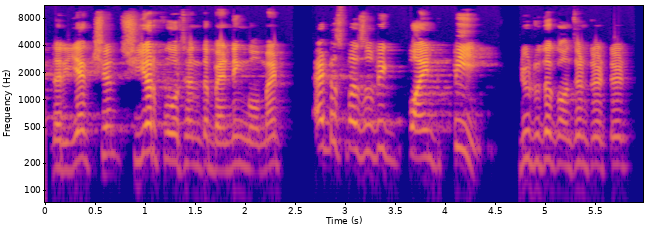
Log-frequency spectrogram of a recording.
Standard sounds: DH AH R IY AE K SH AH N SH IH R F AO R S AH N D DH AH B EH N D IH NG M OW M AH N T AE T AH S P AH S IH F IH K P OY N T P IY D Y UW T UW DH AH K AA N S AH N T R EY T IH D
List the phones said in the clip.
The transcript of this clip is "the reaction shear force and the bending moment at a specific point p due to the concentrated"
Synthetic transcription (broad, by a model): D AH R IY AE K SH AH N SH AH R F AO R S AH N D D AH B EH N D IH NG M OW M AH N T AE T AH S P AH S IH F IH K P OY N T P IY D Y UW T UW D AH K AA N S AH N T R EY T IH D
